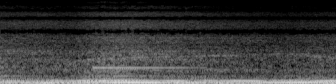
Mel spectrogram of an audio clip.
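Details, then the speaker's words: 2013 Dodge Ram 1500 5.7 Hemi with misfire on cylinders 6, 7, 8 and cold start timing performance code: rough, stumbling V8 idle that won't hold without throttle; lifters suspected, not confirmed, engine to be overhauled. "I can't keep it running unless I give a lot of guess a little bit of guess so um lifters on these engines are notorious for failure right"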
